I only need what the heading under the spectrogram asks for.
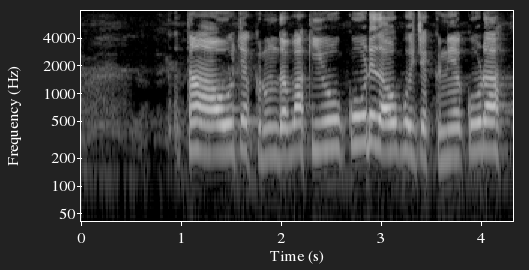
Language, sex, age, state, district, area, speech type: Dogri, male, 18-30, Jammu and Kashmir, Kathua, rural, spontaneous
